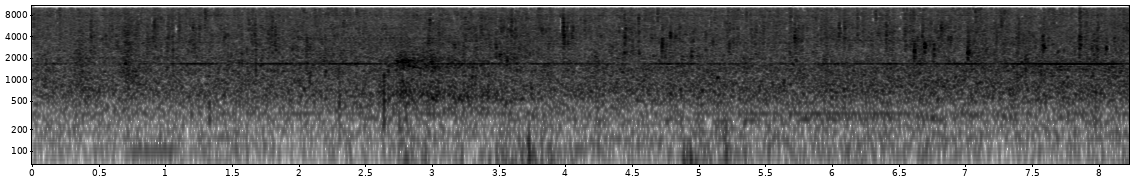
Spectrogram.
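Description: Steady rain falling, with many scattered sharp drop hits close by and a faint steady high tone underneath.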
